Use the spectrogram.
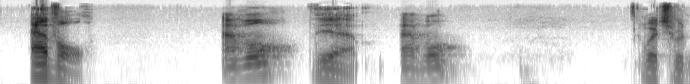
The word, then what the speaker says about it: Evul: I think his name should be pronounced Evil.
